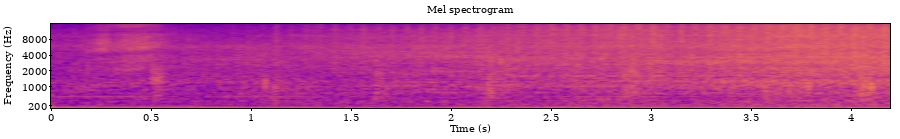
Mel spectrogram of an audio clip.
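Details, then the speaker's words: BMW E30 Touring, 176,619 on the odometer, cold start, sport-style exhaust: smooth, even low hum with a steady beat and no ticks or stumbles; starts right up, normal idle. "And it runs great. So it's got this cool kind of sport looking exhaust that comes outside with. Sounds really good. So it's running great."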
